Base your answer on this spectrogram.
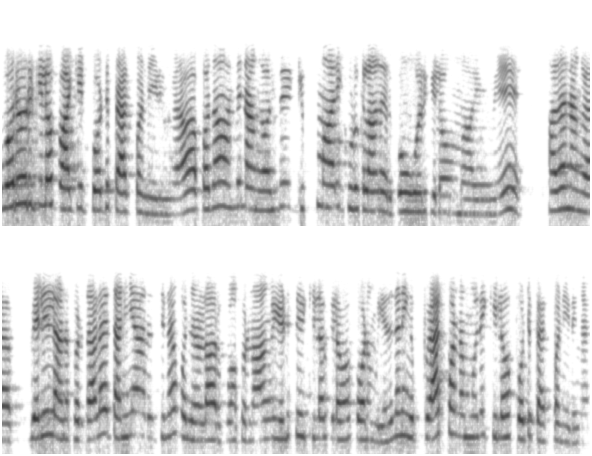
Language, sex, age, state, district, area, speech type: Tamil, female, 30-45, Tamil Nadu, Cuddalore, rural, conversation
